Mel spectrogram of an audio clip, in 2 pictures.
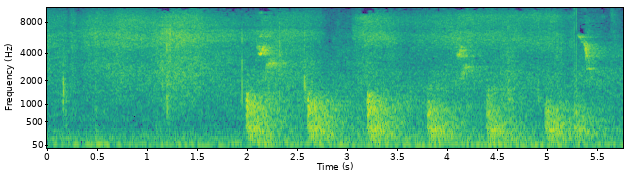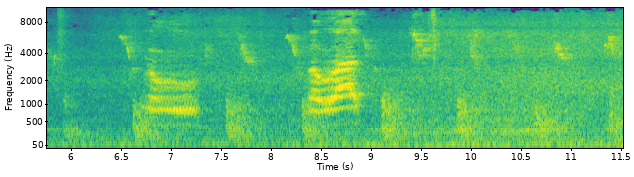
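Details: Homeless street cats in a Moroccan neighbourhood, cute but unwilling to get close to each other, give a couple of drawn-out, wavering meows midway, after a run of rhythmic scratchy pulses roughly every half second, with light outdoor background noise.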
